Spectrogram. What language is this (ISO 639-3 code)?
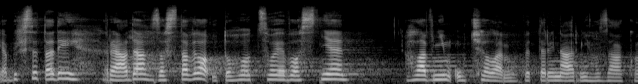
ces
